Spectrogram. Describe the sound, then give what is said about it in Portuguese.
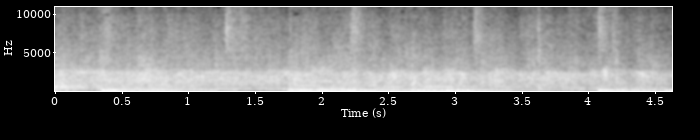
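A crowd applauds steadily for the name of the Lord, a dense wash of clapping over sustained low keyboard chords, with a few heavy drum thumps landing about every two seconds. “Aplauda o nome do Senhor.”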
